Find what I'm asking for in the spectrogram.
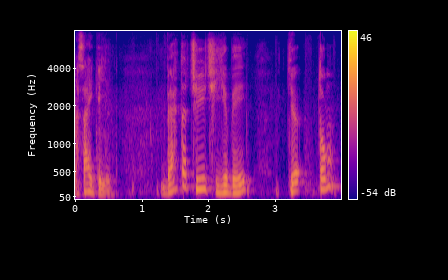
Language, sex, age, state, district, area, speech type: Kashmiri, male, 45-60, Jammu and Kashmir, Ganderbal, urban, spontaneous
